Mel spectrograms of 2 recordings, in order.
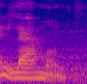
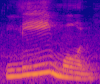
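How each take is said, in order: First: The first vowel is short, as in 'leh'. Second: The first vowel is long, as in 'lee'. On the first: The speaker calls it right. "ये open syllable word नहीं है, उसको यहाँ पे ही break करना है" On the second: The speaker calls it wrong. "अगर वो लेमन में एल ई से ब्रेक करते हैं तो इसकी साउंड हो जाएगी ली मोन"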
